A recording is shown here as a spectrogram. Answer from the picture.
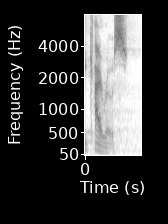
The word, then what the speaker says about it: kairos: which we would call kairos. Say kairos.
